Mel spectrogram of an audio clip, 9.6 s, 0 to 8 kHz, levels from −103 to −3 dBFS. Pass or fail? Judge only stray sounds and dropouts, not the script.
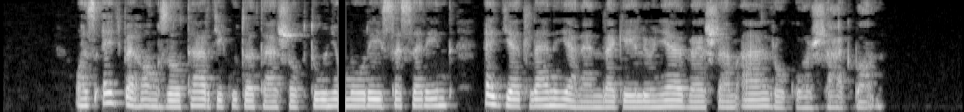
fail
